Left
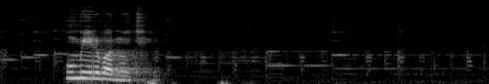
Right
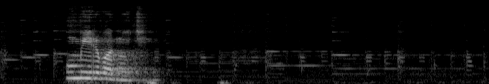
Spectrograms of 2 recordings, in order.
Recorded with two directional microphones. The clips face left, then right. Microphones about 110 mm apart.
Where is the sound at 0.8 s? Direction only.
40° left (ahead or behind).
